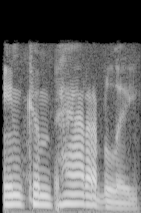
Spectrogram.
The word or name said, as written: incompatibly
